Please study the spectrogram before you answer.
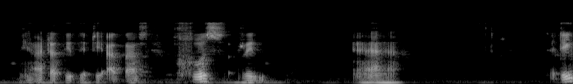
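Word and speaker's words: خسر: Innal insana lafi khusrin.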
